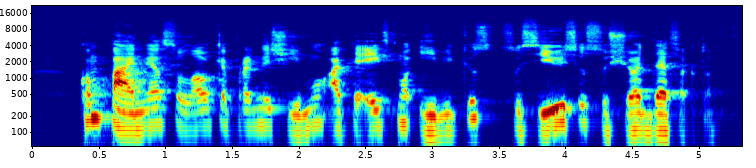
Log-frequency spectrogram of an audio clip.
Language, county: Lithuanian, Kaunas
